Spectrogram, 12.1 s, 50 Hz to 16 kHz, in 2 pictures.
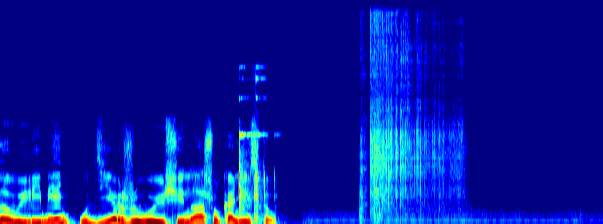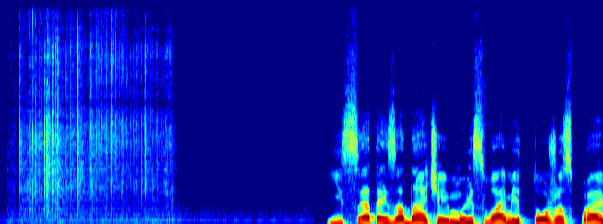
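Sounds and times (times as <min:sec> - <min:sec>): arc welding crackling and hissing: 0:03.2 - 0:09.2.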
